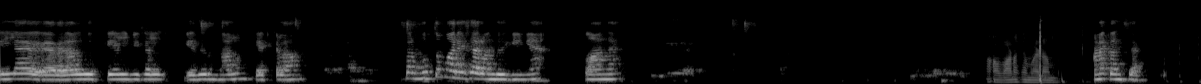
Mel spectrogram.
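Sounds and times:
person speaking: 9.1s - 10.9s.

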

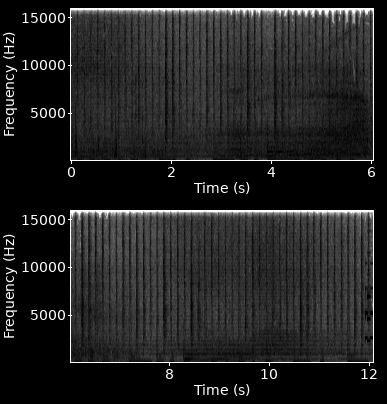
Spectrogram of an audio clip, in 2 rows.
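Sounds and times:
pulsing bass line: 0.0s - 12.0s
ticking beat: 0.0s - 12.0s
whooshing swell: 0.0s - 12.0s.

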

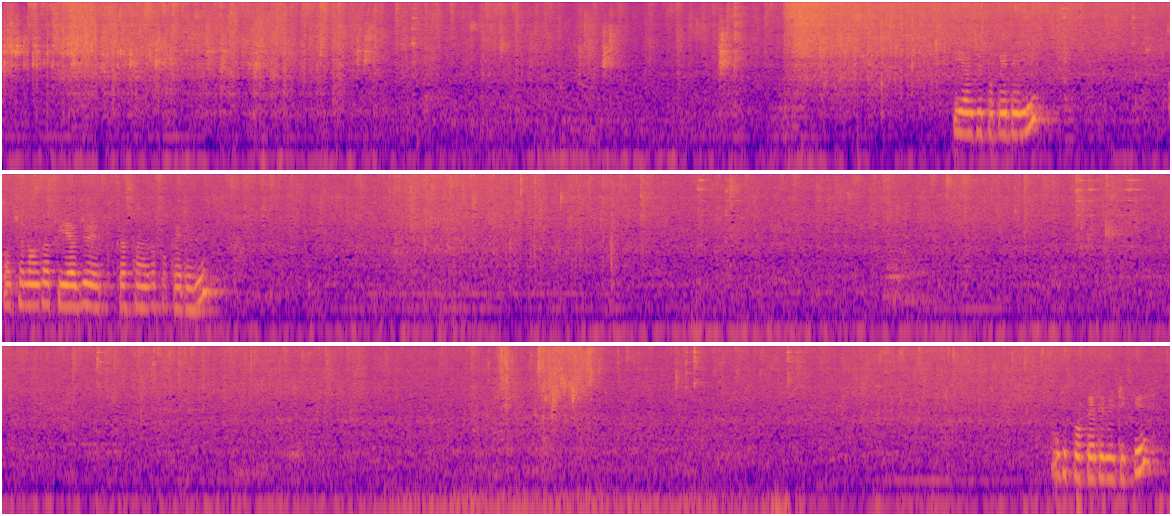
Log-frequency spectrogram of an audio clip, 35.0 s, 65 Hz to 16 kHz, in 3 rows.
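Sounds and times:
cooking oil sizzling: 0.0s - 35.0s.

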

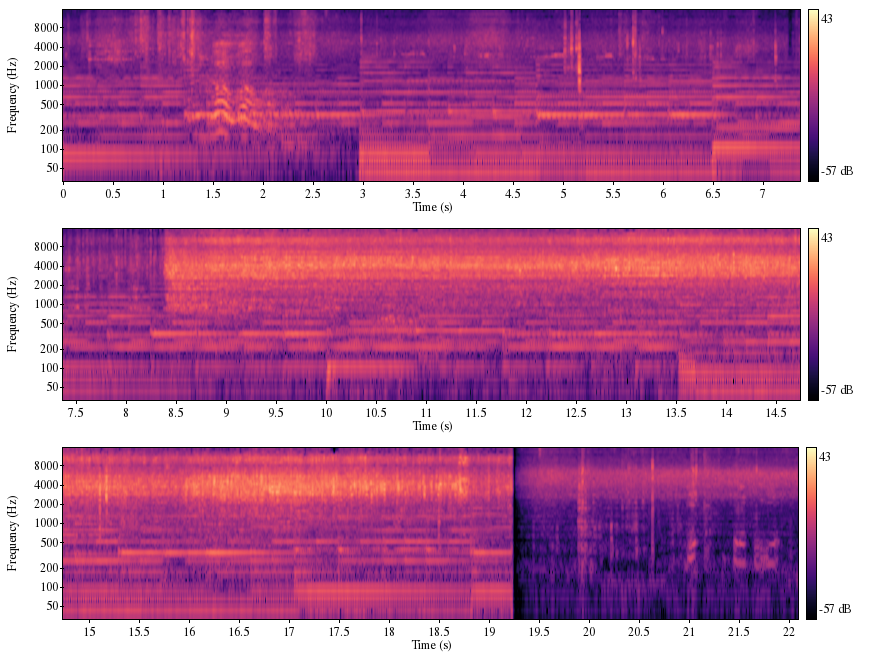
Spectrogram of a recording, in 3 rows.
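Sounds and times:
background music with low bass: 0.0s - 19.3s
chilies sizzling in oil: 7.4s - 22.0s.

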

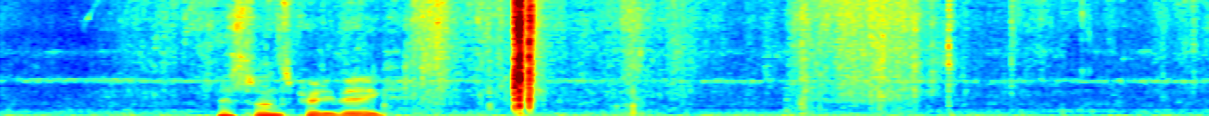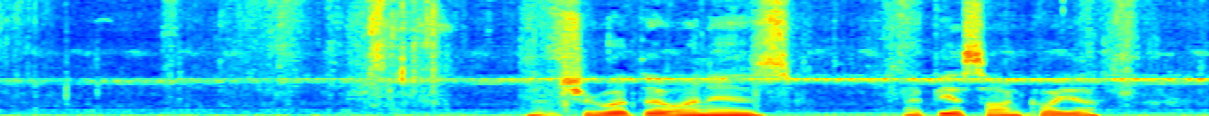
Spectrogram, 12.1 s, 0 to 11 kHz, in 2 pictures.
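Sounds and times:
footsteps through weeds and leaves: 0.6s - 12.0s
thin steady high tone: 3.3s - 12.0s.

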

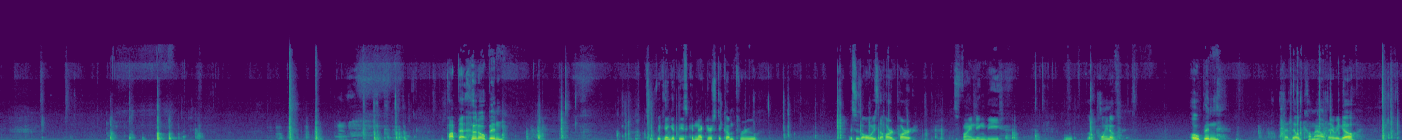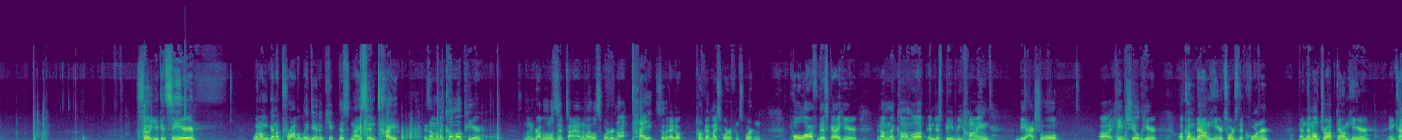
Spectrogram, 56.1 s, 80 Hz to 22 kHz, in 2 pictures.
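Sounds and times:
plastic connectors clicking and rattling: 27.6s - 29.8s.

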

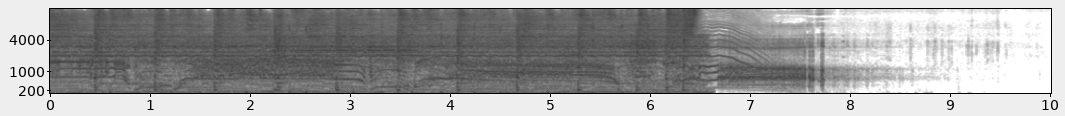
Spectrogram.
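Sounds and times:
rock band playing: 0.0s - 6.7s.

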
